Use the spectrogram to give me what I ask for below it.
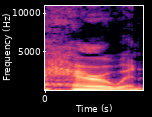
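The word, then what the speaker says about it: heroine: Yeah, a heroin. I always I always think it can't be the same pronunciation as the drug heroin, but it is.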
